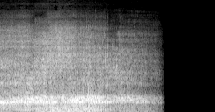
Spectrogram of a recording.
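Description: Movie-style Tyrannosaurus rex roar sound effect: one long, loud roar that dies away about three seconds in.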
